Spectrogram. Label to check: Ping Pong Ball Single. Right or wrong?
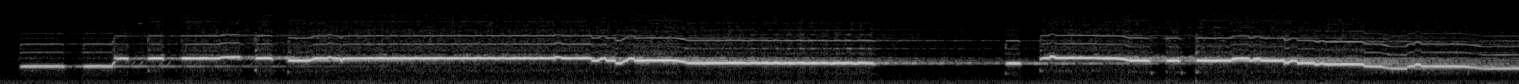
Wrong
